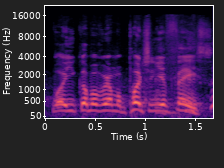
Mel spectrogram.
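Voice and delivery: lightly voiced loud threat, fast at the end; imitating Channing Crowley. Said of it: "Channing Crowley".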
